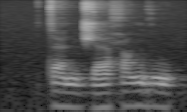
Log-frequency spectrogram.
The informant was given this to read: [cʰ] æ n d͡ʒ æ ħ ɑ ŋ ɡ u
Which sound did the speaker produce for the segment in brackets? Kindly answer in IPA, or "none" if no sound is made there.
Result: t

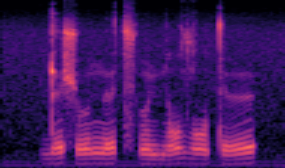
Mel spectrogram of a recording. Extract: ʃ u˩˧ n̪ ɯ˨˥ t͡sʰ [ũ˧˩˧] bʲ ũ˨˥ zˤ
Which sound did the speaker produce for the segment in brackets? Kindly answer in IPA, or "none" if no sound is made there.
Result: ũ˩˧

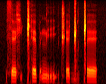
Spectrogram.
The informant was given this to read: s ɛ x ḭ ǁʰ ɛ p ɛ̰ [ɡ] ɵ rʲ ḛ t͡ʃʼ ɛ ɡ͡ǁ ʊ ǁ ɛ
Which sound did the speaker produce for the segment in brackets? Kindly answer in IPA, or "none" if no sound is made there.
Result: ŋ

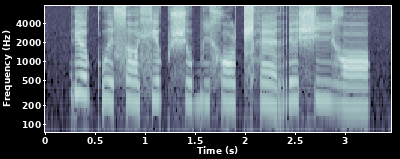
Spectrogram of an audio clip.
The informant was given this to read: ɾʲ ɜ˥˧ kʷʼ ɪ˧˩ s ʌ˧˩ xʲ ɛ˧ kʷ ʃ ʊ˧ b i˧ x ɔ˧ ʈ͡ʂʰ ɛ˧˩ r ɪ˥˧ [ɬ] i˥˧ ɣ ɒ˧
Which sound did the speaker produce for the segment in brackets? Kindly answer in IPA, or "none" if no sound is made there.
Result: ʃ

